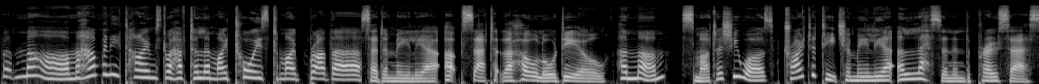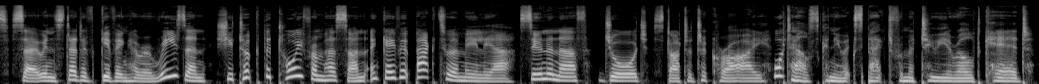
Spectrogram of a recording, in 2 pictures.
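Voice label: character, British Voice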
